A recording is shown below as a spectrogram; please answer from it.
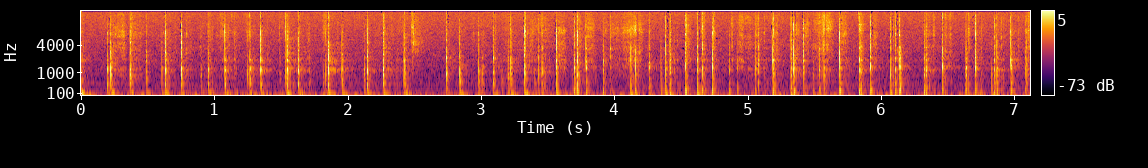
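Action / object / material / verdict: tap / cardboard box / cardboard / none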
